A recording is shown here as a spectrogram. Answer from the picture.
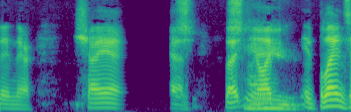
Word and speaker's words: Cheyenne: Cheyenne. Cheyenne. Cheyenne. Cheyenne. Yeah. Put like think of you like your eye and say Cheyenne. Cheyenne.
